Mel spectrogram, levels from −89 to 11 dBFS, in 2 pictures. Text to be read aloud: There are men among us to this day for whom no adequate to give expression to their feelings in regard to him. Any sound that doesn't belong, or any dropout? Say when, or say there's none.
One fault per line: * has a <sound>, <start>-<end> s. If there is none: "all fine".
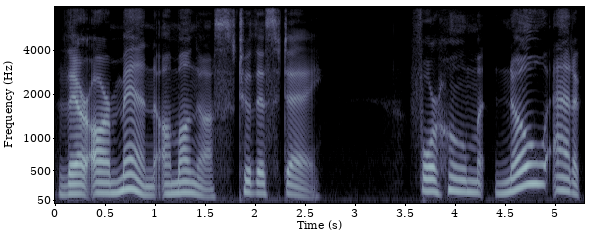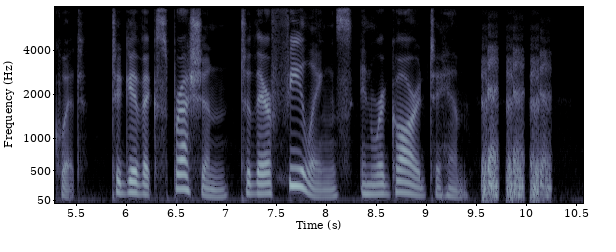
* has a laugh, 9.6-10.3 s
